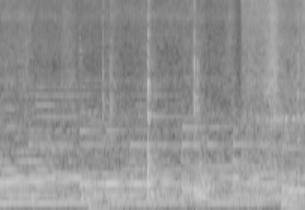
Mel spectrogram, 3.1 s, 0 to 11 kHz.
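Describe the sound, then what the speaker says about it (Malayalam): Sliced onion sautéing in oil with a spoonful of garlic-ginger paste for a cauliflower masala curry, a soft close sizzle with occasional stirring scrapes and clinks, steady and without speech. "നമ്മൾ കുറച്ച് ഓയിൽ ഒഴിച്ചിട്ട് വെളുത്തുള്ളി ഇഞ്ചി പേസ്റ്റ് ആക്കിയാണ് 1 സ്പൂൺ ഇട്ടിട്ടുണ്ട്. ഇനി നമുക്ക് ഇതിൽ ഇനി കുറച്ച് സവോള ഇട്ട് നമുക്ക് വഴറ്റിയെടുക്കാം"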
